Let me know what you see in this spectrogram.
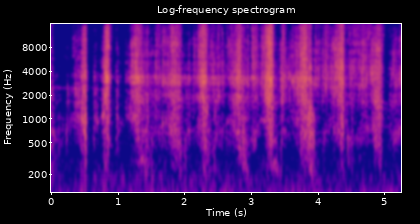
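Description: A person chewing and biting food close to the microphone, with a run of irregular crisp crunches.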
